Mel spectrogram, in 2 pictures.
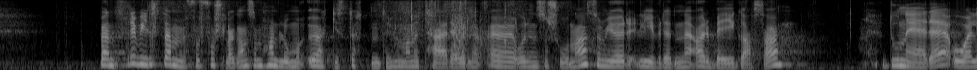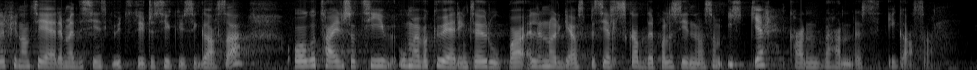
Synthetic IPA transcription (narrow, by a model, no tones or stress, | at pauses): ʋɛnst̪ɾəʋɪlst̪ɛmːəfɔɾfɔʂɭɑːɡɑnsɔmɦɑnd̪ləɾɔmɔ̰ʔøːkəst̪œt̪ːnt̪ʰɪlhʉmɑnɪt̪ʰæːɾəɔɾɔɾɡɑnɪsɑʂuːnəɾsɔmjøːɾliːʋɾeːd̪nə̰ʔɑɾbæɪɪɡɑ̰ːsɑ | d̪ʊneːɾəʔɔɛlːəɾfɪnɑnsɪeːɾəmɛd̪ɪsiːnskʉ̰ːt̪st̪yːʈəsyːkəhʉːsɪɡɑːsɑʔoːɡɔt̪ʰɑːɪnɪʂɪɑt̪ʰiːʋʊmɛʋɑkʉeːɾɪŋt̪ʰɪlæʉɾuːpɑʔɛ̰lːəɳɔɾɡəɑʋspɛsɪɛlt̪skɑd̪ːəpʰɑləst̪iːnəɾəsɔmɪkːəkʰɑnbəɦɑnd̪lʔəsɪɡɑ̰ːsɑ̰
